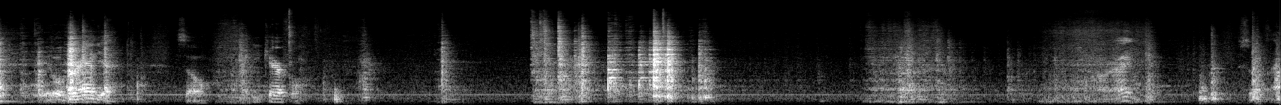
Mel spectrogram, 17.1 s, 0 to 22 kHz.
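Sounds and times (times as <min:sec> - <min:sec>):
clay dishes clattering on metal rack: 0:00.0 - 0:01.6, 0:07.1 - 0:09.7.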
